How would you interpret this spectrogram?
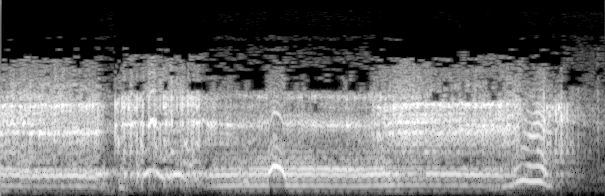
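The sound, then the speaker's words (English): A female bloodhound called Señor Satan bays loudly in long, sustained, rich-toned howls whose pitch wavers and bends, carrying on for several seconds before trailing off, with no talking over it. “She's what you call a hound of blood.”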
